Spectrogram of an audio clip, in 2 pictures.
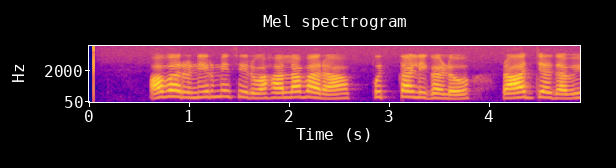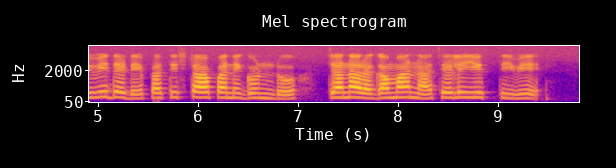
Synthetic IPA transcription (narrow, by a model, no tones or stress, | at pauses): ɐʋɐɾuniɾmisiɾuʋɐɦɐlɐʋɐɾɐ | put̪ːɐɭiɡɐɭu | ɾaːd͡ʒjɐd̪ɐʋiʋid̪ɐɽepɾɐt̪iʂʈʰaːpɐneɡoɳɖu | d͡ʒɐnɐɾɐɡɐmɐnɐseɭɛjut̪ːiʋe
